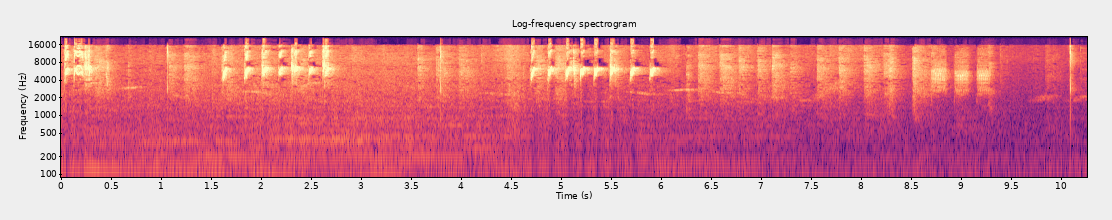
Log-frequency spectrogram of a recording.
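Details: Magpie-robin in lively song, meant to teach contest songbirds: two rapid trills of high, sharp repeated chirps separated by a pause, then fading to quieter clicks and hiss.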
